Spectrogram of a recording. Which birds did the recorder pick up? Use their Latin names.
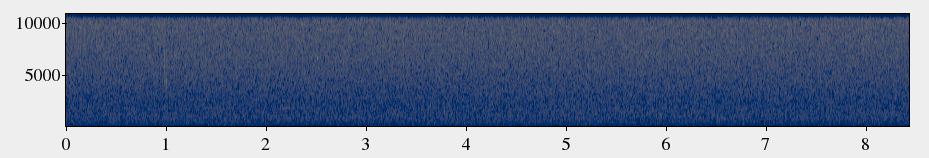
unidentified bird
